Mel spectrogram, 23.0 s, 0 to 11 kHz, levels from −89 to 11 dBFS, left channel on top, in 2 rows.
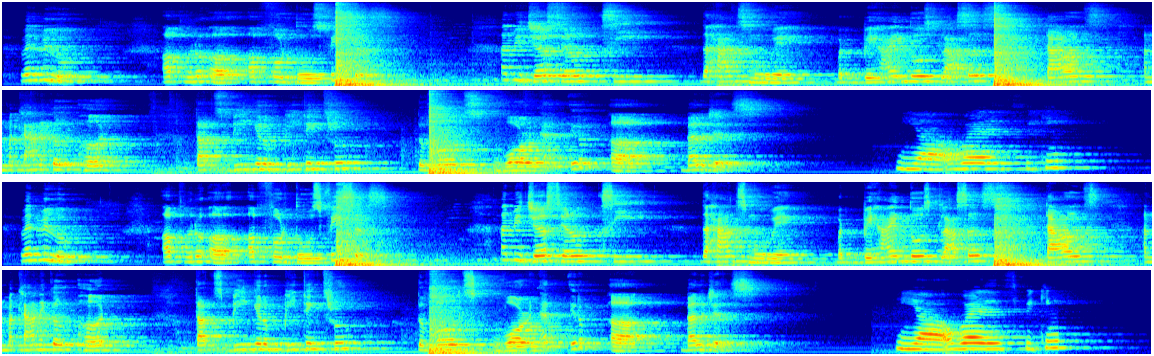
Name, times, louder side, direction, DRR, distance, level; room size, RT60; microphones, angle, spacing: voice 1, 0.2-0.7 1.6-3.8 5.0-6.4 7.0-8.0 8.3-9.9 10.4-10.9 11.4-12.6 13.4-15.0 15.7-17.9 18.3-19.0, right 2 dB, 35° right, 4 dB, 1.0 m, -23 dB
sound 1, 3.0-17.0, left 1 dB, 80° left, 2.1 m, -27 dB
voice 2, 20.4-22.1, right 7 dB, 70° right, 10 dB, 0.3 m, -17 dB
10.5 x 5.7 x 5.9 m, 1.3 s
head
